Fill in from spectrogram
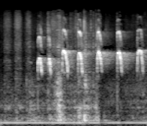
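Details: Australian shelduck ducklings giving a series of thin, high peeping notes, some sliding upward, repeated irregularly several times per second over a steady low hum.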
